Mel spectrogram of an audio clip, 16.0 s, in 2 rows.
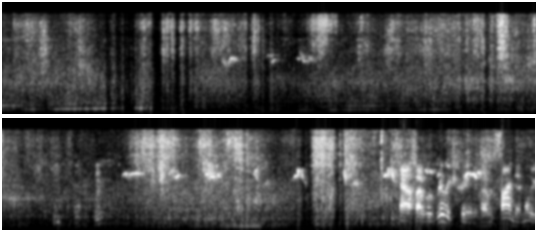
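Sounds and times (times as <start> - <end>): faint outdoor hiss: 2.9 - 16.0
small birds chirping: 3.1 - 5.0, 8.7 - 16.0.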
